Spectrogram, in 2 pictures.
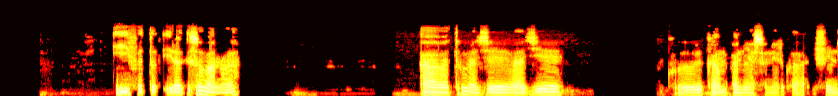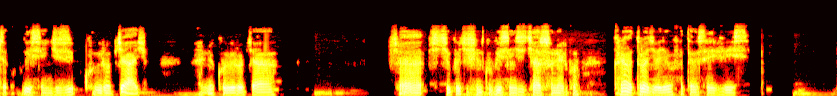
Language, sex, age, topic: Kinyarwanda, male, 25-35, finance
